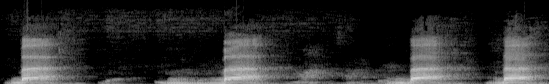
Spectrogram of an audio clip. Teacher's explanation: mba-mba 2by dua bibir nempel dulu mbah mbah mbah mbah ya tempatnya yaitu dua maksudnya adalah di dua bibir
